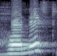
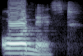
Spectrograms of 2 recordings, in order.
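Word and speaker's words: honest: ठीक है, ऑनेस्ट मैन में ये हॉनेस्ट नहीं कहलाता है, इसको हम जो प्रोनाउंस करते हैं ये करते हैं ऑनेस्ट, ऑनेस्ट।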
